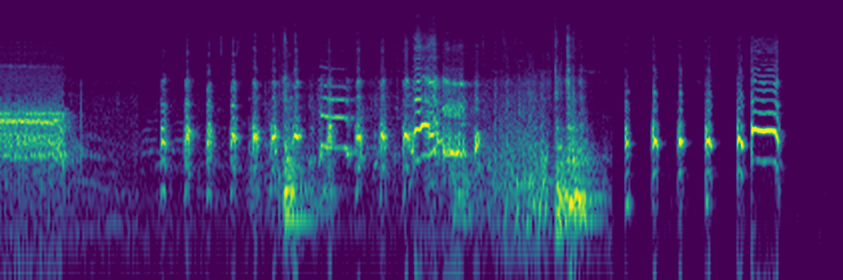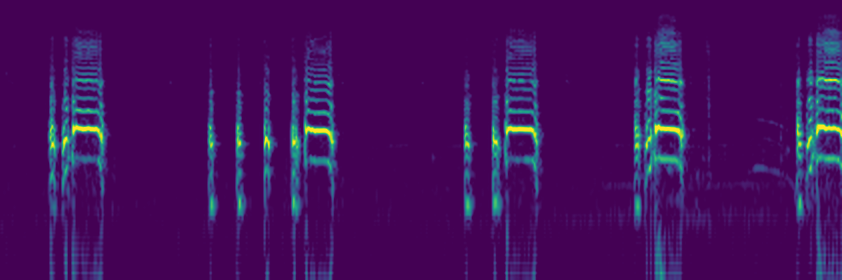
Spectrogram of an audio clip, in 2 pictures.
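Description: A rooster's crow ends about a second in, followed by chicken clucking. Then a hen cackles in repeated rounds: a few short clucks, each round closing on a longer drawn-out call, the pattern of a hen's egg-laying cackle.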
